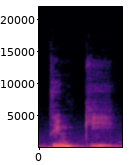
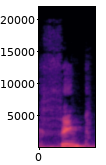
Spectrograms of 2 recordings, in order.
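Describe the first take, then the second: First: It starts with T and ends in an added vowel. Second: It starts with TH and ends in K.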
